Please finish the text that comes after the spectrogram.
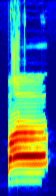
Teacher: با دونوں ہونٹوں کے تر حصہ سے ادا ہوتا ہے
